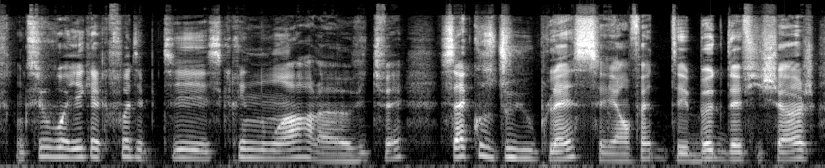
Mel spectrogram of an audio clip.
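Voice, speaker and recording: Stuffed up with a cold, this teen gaming host rambles through a casual let's-play and curses at the game as he goes. He talks at an ordinary pace in a slightly high voice.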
